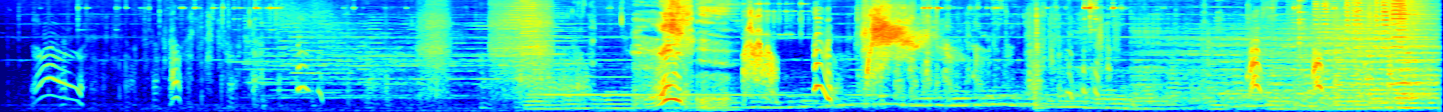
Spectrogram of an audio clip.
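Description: In a movie scene, a small dog stands up to a cat, yipping and barking in quick, high-pitched bursts, loud, with some whimpering at the start and a busy background of clattering sounds and music-like tones.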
